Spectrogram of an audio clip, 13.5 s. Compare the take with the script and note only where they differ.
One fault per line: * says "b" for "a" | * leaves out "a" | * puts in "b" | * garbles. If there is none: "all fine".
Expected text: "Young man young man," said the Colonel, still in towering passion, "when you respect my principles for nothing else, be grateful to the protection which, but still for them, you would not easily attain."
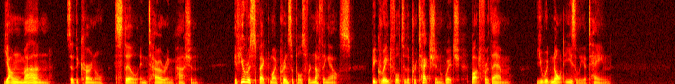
* leaves out "young man"
* says "if" for "when"
* leaves out "still"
